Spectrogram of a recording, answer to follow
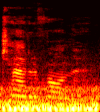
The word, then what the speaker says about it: czerwony: Red jest czerwony. Czer czer wo n n czerwony czerwony green zielony zielon a yellow jest żółty żółty black czarny czarny czarny czarny Yeah.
